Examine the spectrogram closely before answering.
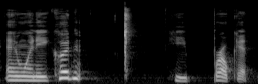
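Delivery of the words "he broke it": ordinary delivery, nothing marked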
